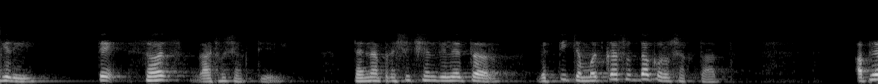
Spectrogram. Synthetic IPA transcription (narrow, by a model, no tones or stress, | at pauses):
ɡɾiː | t̪esəɦt͡sɡaʈʰuːɕəkt̪ḭːl | t̪janːapɾəɕikʂəɳd̪ilet̪əɾ | ʋjək̚t̪iːt͡ɕəmət̪kaɾsud̪ʱːakəɾuːɕəkt̪at̪̚ | aplja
